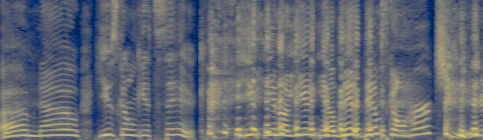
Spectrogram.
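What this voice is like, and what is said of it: Southern Georgia-accented cartoon character voice. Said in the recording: “that character has this. I'm like, that is a Georgia... Is a Southern gay man... that is such a Georgia sound”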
